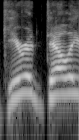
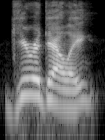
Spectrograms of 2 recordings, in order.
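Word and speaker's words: Ghirardelli: that right is that how you say it giradelli or is it gir giradelli anyway those of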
